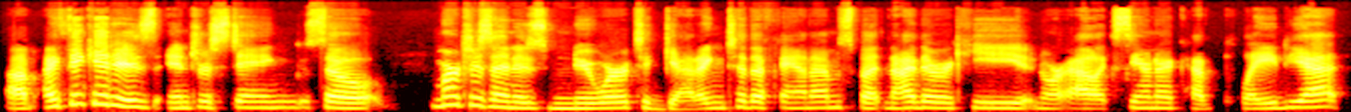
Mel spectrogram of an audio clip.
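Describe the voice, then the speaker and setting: A woman's voice: mid-range voice, moderate pace, hardly any pauses, dry recording, clean studio sound. A woman co-hosting a sports podcast, chatting casually and thinking aloud with plenty of fillers. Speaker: podcast co-host.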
